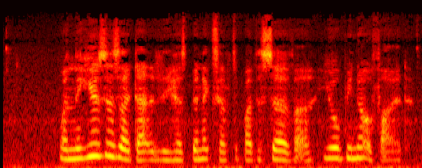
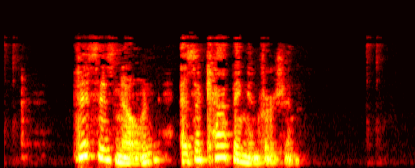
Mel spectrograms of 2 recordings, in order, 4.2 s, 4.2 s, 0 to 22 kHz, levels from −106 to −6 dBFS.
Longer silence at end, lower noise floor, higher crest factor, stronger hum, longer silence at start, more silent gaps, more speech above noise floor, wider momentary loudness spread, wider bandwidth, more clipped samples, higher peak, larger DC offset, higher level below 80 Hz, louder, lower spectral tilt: second, 0.1 s vs 1.15 s; second, -64 dBFS vs -88 dBFS; about the same, 18 dB vs 18 dB; neither; second, 0.05 s vs 0.75 s; neither; second, 25 dB vs 71 dB; about the same, 11 LU vs 12 LU; first, 16 kHz vs 7.8 kHz; neither; second, -22 dBFS vs -2 dBFS; neither; about the same, -68 dBFS vs -64 dBFS; second, -39 LUFS vs -19 LUFS; second, -2.5 dB/octave vs -8 dB/octave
